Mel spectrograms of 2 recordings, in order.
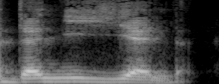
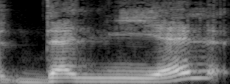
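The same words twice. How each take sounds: First: "Daniel" slowly as Dani-yel; inserted y. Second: "Daniel" slowly, i and el as separate vowels; starting form. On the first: Teacher shows the changed form, y glide in "Daniel". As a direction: lengthen i and glide through a y in "Daniel". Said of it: "une sorte de Y entre les deux". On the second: Teacher shows the form before change, slow "Daniel". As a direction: draw out "Daniel" as Dani-el, no y. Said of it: "je vais passer à Daniel". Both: Shown as a demonstration.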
